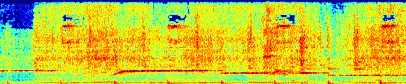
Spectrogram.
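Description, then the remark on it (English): A car engine revs loudly, its low drone pulsing in a steady rhythm of surges roughly every half second, with a thin whine rising above it, as the driver revs it instead of driving off. “You're just revving the engine.”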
